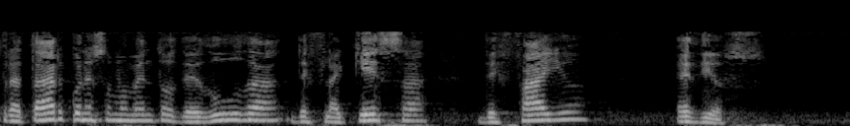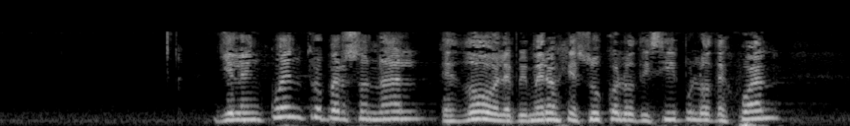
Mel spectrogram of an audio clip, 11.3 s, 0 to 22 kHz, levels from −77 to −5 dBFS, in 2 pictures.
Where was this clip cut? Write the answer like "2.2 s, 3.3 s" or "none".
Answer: 7.0 s, 8.6 s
